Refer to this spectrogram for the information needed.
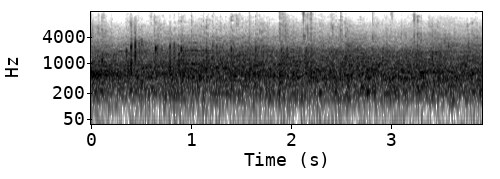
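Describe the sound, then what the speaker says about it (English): A crowd of students cheers and applauds at a foundation-laying ceremony for a Quantum Valley building, a steady, dense wash of clapping and shouts that holds for several seconds without a break. "a huge cheer for the student community over here"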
